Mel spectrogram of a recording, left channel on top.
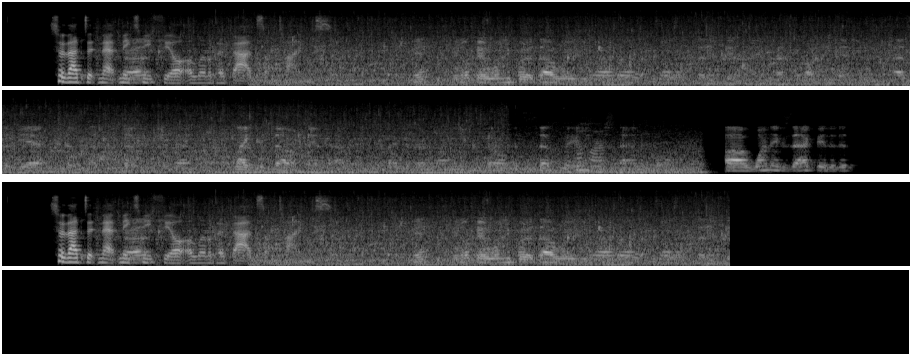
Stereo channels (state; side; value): drops out; right; at 7.3 s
